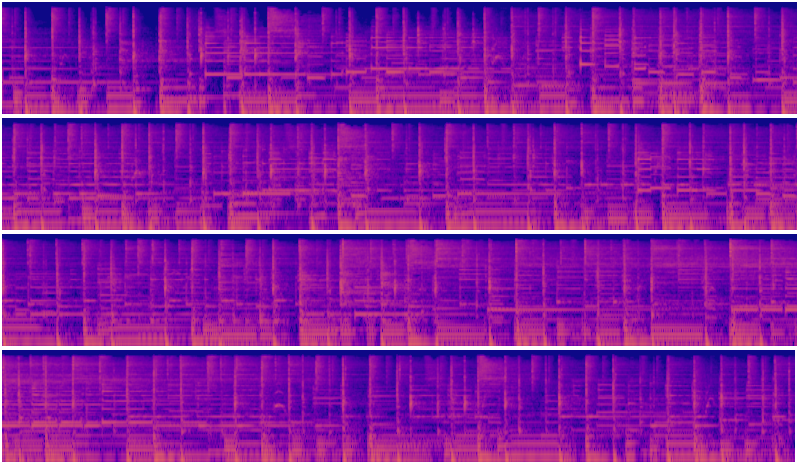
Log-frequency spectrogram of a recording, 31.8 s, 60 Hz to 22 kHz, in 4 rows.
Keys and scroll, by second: 12.3-13.3 typing, 17.5 x, 17.9 v, 25.0 s, 27.1 b, 31.5 z.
